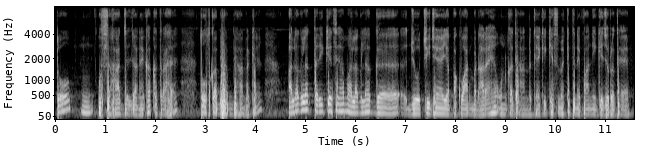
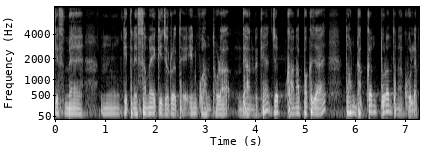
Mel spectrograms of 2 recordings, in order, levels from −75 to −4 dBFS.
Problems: none marked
